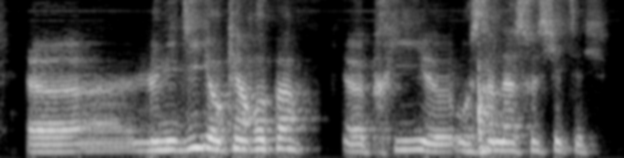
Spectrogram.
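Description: This man talks at a moderate pace. His intonation is fairly even. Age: 30s. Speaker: sales manager at a dosimetry laboratory. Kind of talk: interview. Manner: hesitant, repeats words.

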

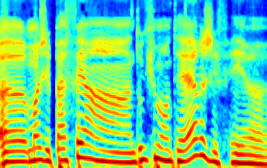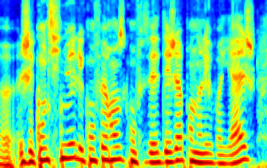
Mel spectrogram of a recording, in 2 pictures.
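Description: A woman speaks at a moderate pace in a medium pitch with ordinary pitch variation. Noticeable background noise sits behind her. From born in China, raised with dual French-Chinese culture. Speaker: explorer and speaker. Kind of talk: radio interview. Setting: studio.

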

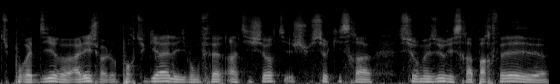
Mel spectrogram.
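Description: With a dark, mellow tone, the speech moves at a very fast pace in fairly even intonation. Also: man. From Belgium, Ardennes (southern Belgium). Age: 20s. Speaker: ethical fashion brand founder. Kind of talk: casual interview. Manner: hesitant, many fillers.

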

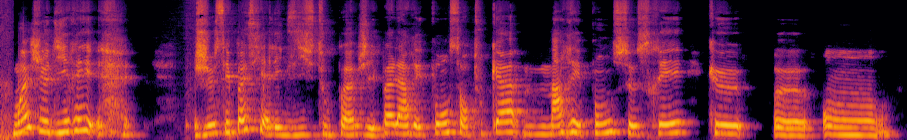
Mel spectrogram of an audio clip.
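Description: Very slowly, a woman with a fairly high, somewhat breathy voice speaks with ordinary pitch variation. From northern France, Lille. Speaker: sales trainer. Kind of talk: interview.

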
